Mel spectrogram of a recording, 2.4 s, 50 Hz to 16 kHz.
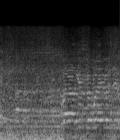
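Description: Ural 750 cc sidecar motorcycle's flat-twin engine running, with people's voices over it.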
